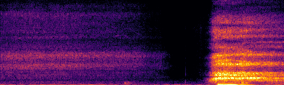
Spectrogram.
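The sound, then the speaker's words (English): A deep breath drawn in slowly through the nose, a brief near-silent pause, then a loud, breathy exhale out through the mouth, one full cycle. “let's just take a deep breath. Let it go, baby. Let it go. Another one. In through the nose, out through the mouth.”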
